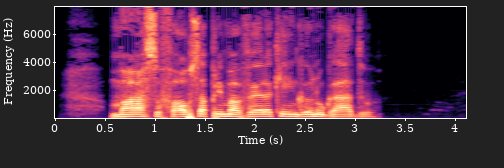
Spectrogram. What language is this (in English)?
Portuguese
